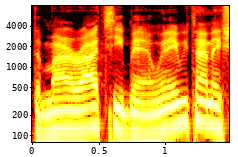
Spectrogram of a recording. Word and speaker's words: mariachi: Like mariachi, am I saying it right? – Yeah, that's it. Mariachi.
